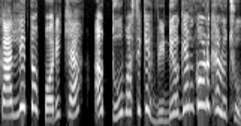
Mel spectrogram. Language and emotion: Odia, angry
